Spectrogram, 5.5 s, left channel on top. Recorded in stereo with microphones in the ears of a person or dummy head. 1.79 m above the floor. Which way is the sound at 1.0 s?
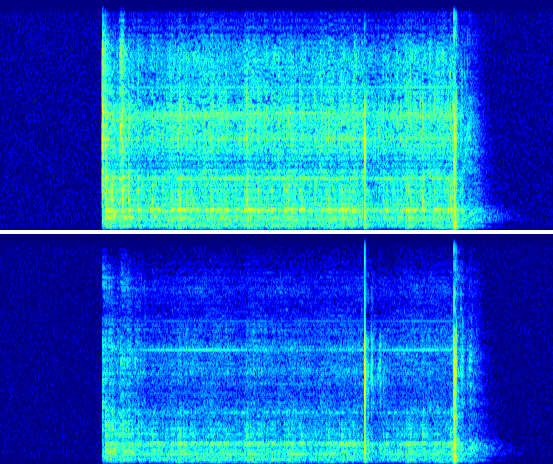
65° left (ahead or behind).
